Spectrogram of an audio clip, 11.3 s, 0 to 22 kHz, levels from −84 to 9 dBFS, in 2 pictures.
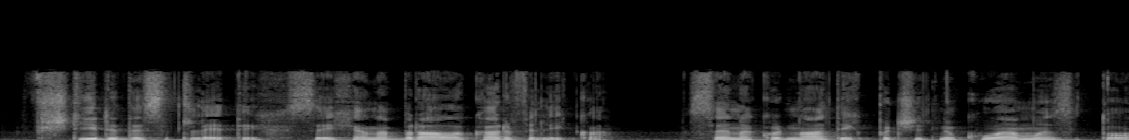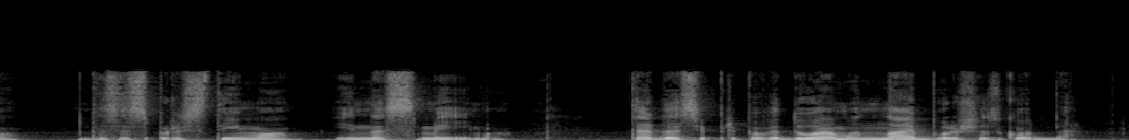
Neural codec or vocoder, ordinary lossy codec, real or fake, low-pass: none; MP3, 64 kbps; real; 10.8 kHz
